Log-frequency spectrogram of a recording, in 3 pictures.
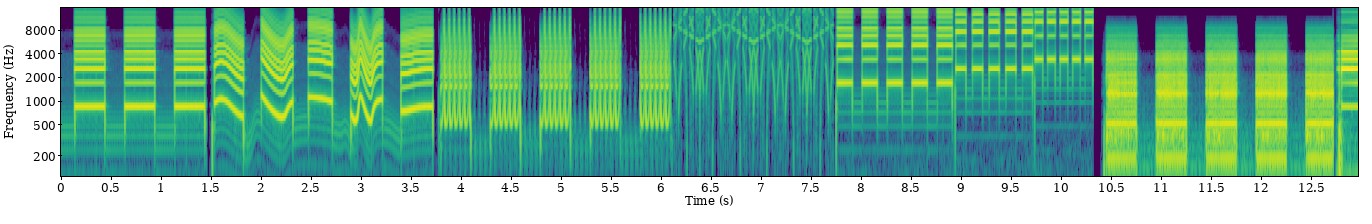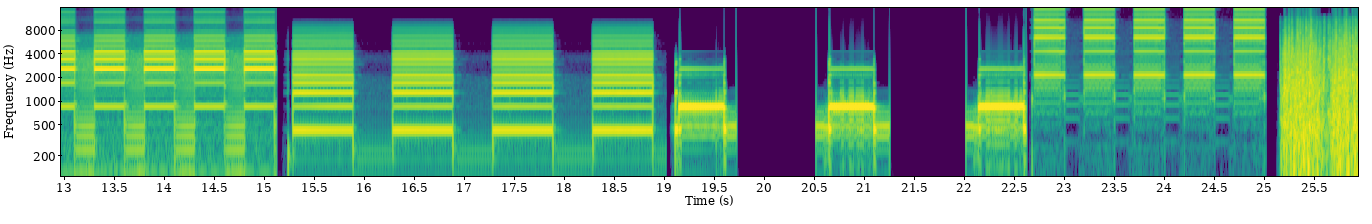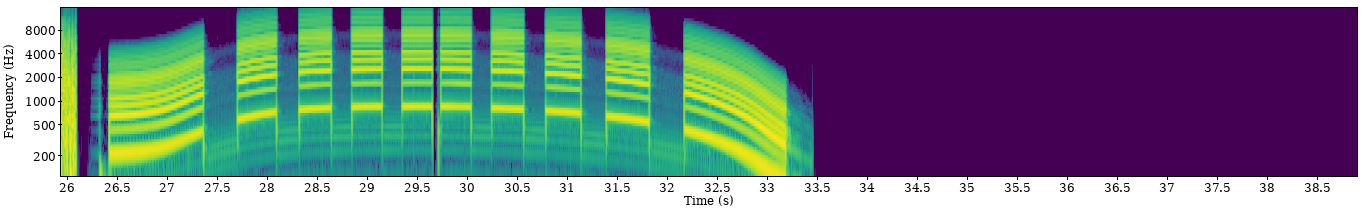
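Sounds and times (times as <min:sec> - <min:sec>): digital alarm clock beeping: 0:00.2 - 0:10.4, 0:22.7 - 0:25.1, 0:28.4 - 0:31.0
short burst of noise: 0:22.7 - 0:26.2.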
